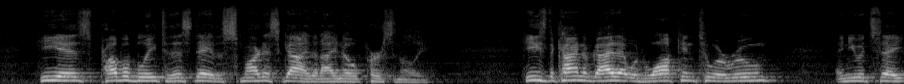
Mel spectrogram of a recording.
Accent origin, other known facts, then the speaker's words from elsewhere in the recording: Detroit, Michigan, United States; also born or lived in Iraq; I was born in Iraq, and I was raised in Detroit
